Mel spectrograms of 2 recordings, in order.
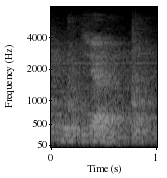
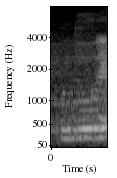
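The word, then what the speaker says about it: future: जैसे ऐसे लिखा होता है फ्यूचर और ऐसे लिखा होता है नेचर इसका स्पेलिंग क्या है एफ यू टी यू आर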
